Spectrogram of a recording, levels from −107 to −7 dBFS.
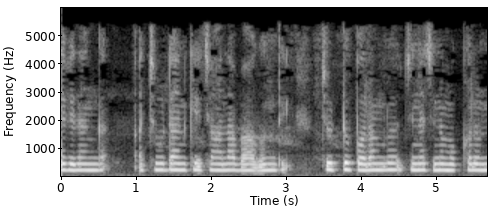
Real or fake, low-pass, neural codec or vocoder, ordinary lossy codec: real; 5.4 kHz; none; MP3, 32 kbps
